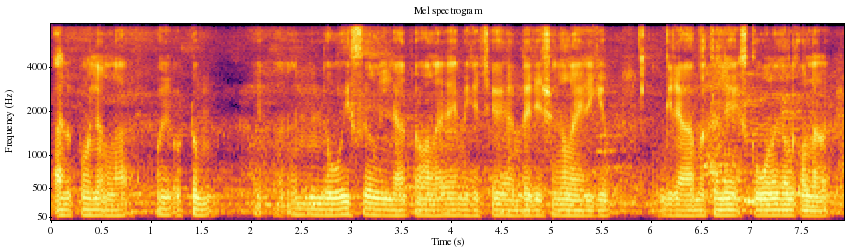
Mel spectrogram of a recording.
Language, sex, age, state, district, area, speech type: Malayalam, male, 18-30, Kerala, Idukki, rural, spontaneous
